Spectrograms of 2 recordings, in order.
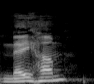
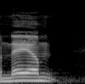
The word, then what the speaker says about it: Nahum: Some people pronounce it Nahum. Either one is correct. It's kind of like the word humble. Some people say humble, others say humble. Same word. So Nahum chapter 3.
